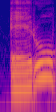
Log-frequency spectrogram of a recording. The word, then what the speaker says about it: 의: 이렇게 명사 뒤에 의를 붙여서 뒤에 오는 명사가 앞에 오는 명사의 소유임을 나타내요. 그런데 명사 뒤에 오는 의는 의 또는 에로 발음할 수 있어요.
